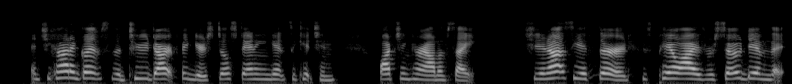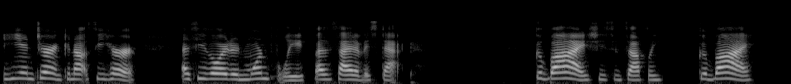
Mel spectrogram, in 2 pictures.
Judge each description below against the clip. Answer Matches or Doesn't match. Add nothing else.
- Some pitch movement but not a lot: Matches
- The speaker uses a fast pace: Matches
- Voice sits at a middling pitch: Doesn't match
